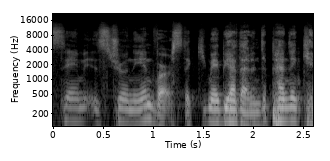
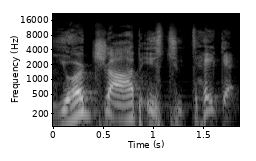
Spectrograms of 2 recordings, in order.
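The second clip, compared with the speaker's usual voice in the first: normal talking voice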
